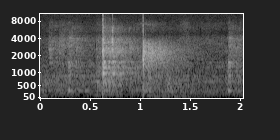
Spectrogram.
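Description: Billiard balls click against each other on the table.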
